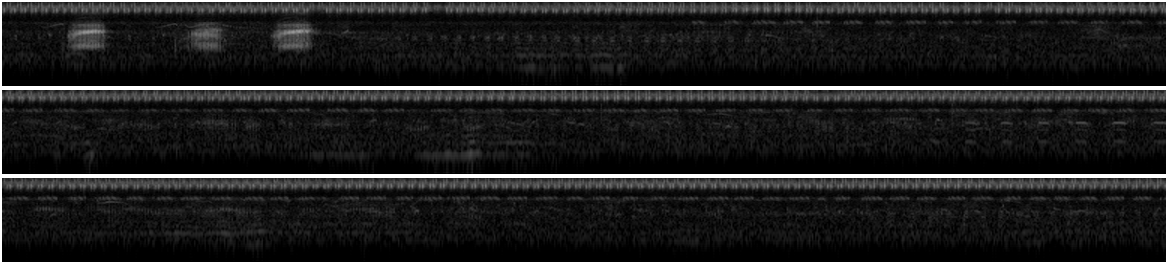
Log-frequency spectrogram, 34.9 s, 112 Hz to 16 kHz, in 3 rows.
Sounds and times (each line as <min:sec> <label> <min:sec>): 0:00.0 insect 0:34.9
0:00.5 frog 0:01.2
0:01.8 frog 0:03.2
0:04.6 mosquito 0:06.4
0:14.7 mosquito 0:17.2
0:19.8 frog 0:23.9
0:24.8 mosquito 0:27.1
